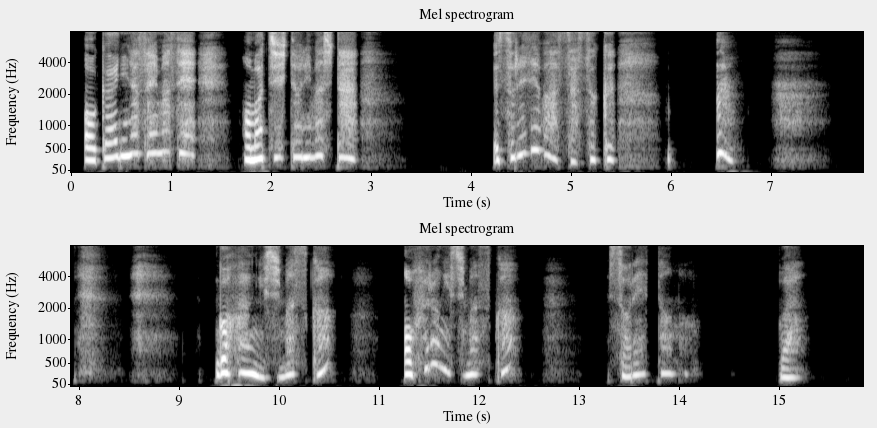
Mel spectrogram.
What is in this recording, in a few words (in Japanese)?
新妻風「おかえりなさいませ」; 日常音声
